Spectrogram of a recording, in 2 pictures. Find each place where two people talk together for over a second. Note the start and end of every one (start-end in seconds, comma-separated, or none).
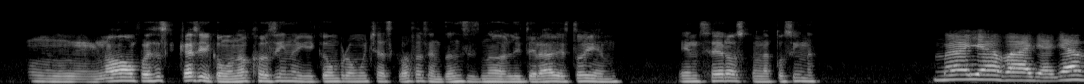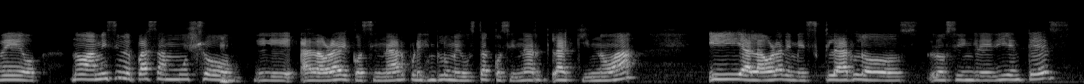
none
